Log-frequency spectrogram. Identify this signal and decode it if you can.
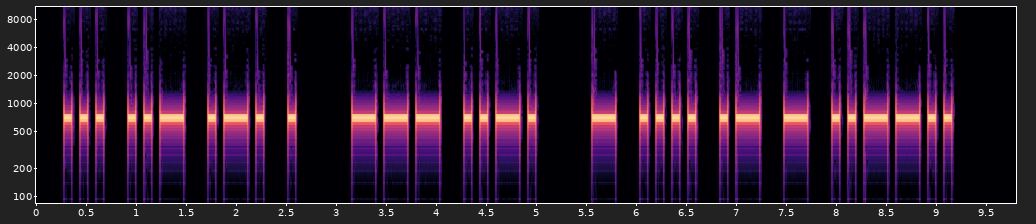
Morse code, heard as a keyed tone, about 15 wpm, 700 Hz. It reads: SURE OF THAT?
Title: Sentences from Top 300 Words and Abbreviations 15wpm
